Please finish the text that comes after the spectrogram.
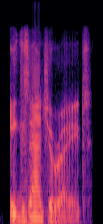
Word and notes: Exaggerate: British English

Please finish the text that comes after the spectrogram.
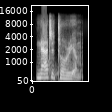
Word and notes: natatorium: Indian

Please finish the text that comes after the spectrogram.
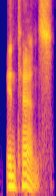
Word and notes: intense: American English

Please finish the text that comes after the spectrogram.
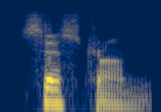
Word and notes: sistrum: American English

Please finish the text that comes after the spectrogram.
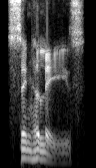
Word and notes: Sinhalese: British English

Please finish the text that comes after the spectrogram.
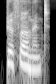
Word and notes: preferment: Indian

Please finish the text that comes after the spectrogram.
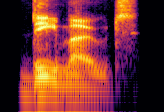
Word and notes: demote: British English

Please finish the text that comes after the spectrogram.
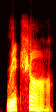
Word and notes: rickshaw: American English

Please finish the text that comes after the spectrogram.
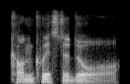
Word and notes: conquistador: British English

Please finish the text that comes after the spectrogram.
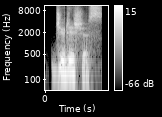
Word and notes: judicious: Indian

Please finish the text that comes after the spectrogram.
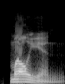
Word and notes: mullion: American English

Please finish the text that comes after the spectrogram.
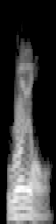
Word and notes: royal: American English

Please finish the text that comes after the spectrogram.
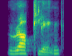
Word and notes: rockling: Indian

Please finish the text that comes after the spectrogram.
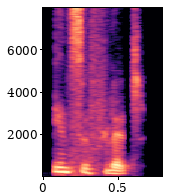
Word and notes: insufflate: Indian

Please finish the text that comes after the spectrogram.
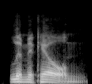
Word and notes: limekiln: American English

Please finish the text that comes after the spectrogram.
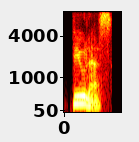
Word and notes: viewless: Indian

